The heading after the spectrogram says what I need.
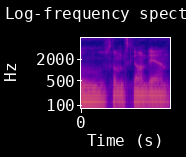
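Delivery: plain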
